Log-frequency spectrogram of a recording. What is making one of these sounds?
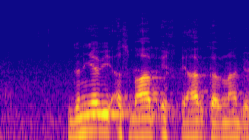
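An elderly man speaks slowly and solemnly into a microphone.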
